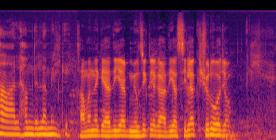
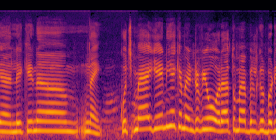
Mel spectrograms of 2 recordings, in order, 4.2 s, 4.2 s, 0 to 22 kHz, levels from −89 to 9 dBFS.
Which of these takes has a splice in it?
first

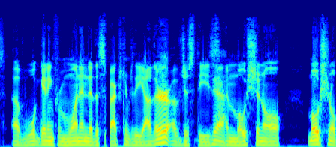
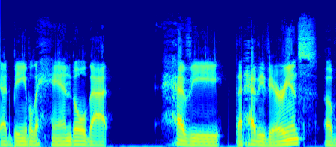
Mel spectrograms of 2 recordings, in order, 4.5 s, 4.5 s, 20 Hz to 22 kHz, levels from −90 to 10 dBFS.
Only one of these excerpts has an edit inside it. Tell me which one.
second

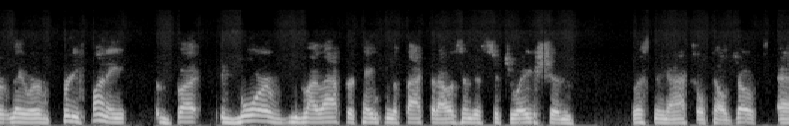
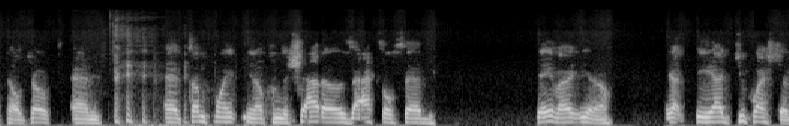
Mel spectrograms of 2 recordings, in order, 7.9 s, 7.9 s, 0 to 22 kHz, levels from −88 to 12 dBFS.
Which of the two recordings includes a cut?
first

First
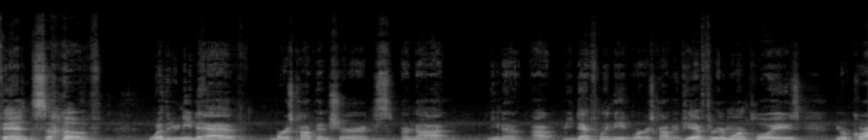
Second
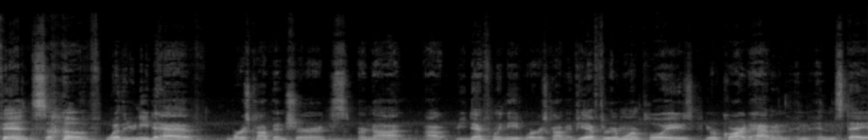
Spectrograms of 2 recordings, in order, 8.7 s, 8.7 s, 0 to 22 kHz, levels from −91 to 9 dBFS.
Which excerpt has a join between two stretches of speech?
second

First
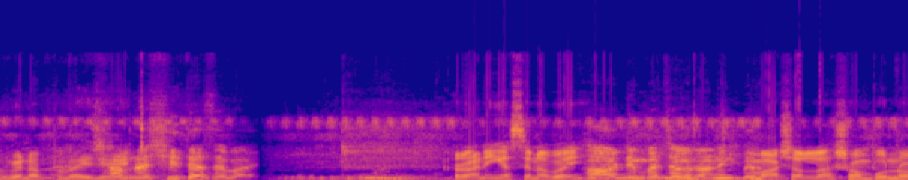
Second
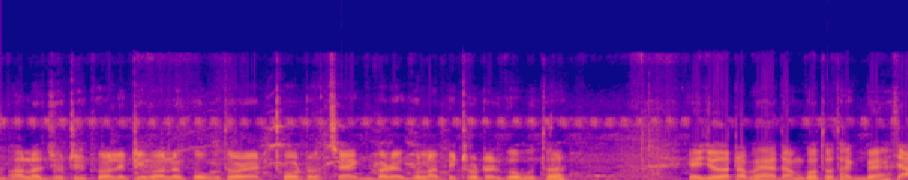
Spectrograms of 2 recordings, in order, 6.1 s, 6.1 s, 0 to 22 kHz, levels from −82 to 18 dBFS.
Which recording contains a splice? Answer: first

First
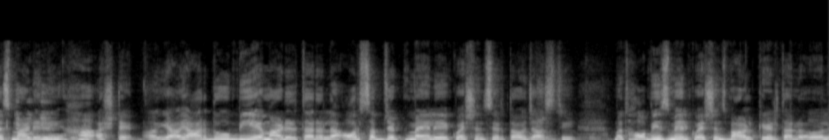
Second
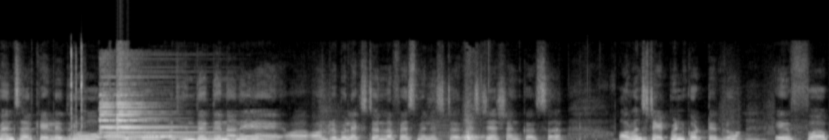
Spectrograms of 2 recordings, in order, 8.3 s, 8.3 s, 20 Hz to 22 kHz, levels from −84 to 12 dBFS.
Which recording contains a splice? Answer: first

